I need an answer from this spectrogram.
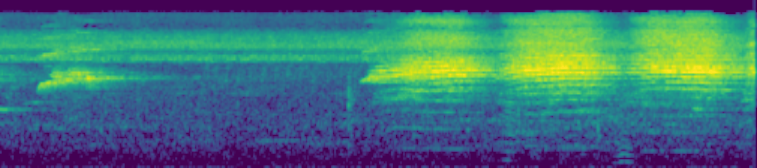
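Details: Bonobo (pygmy chimpanzee) screaming close up in Wamba Forest, with distant answering calls from another group: a faint high cry early on, then loud, shrill, broad screams from three seconds onward in three long swelling waves.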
